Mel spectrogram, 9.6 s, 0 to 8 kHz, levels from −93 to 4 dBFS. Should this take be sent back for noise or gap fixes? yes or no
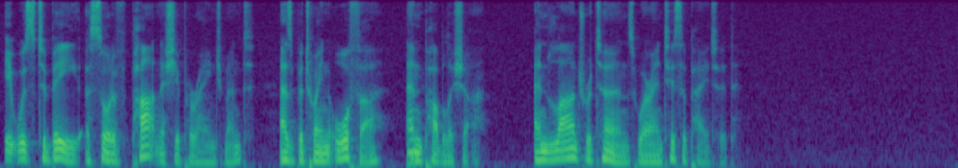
no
